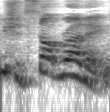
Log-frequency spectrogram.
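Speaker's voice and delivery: very high, very loud, shrill shouted yell. Recounting a scene, the speaker acts out a man yelling at someone on fire: retelling a yell. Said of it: "he yells at them".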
